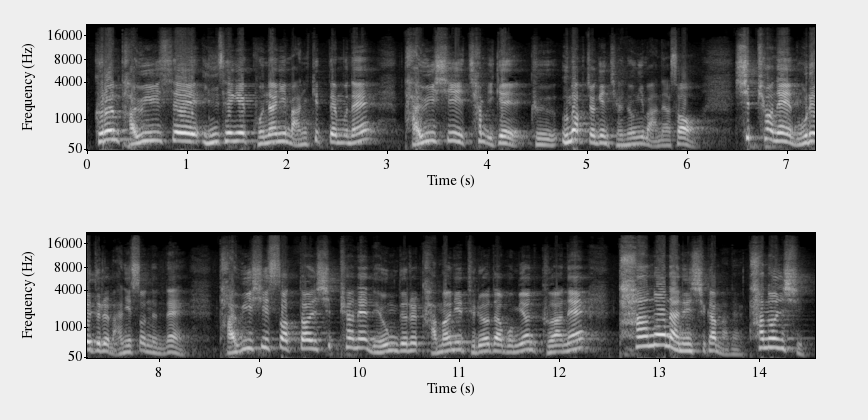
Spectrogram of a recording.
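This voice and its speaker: A man's voice: sits high, very animated, moderate pace. A middle-aged male pastor preaching a sermon, telling stories, acting out prayers and asking his congregation questions. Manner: storytelling preacher, acts out prayers in a raised voice; talks to the congregation directly, asking them questions.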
